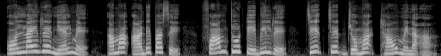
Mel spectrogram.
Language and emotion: Santali, neutral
